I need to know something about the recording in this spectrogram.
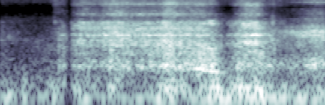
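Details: A large captive West African Gaboon viper, deliberately provoked by its handler, gives a long, deep, breathy warning hiss that swells and fades in heavy exhalations; the species rarely strikes unless stepped on or provoked.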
